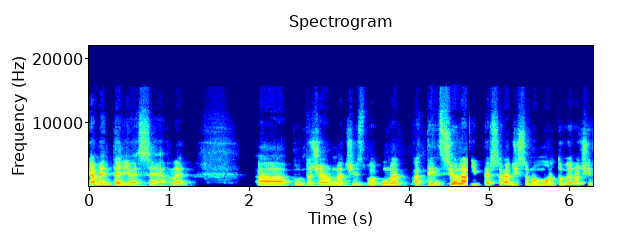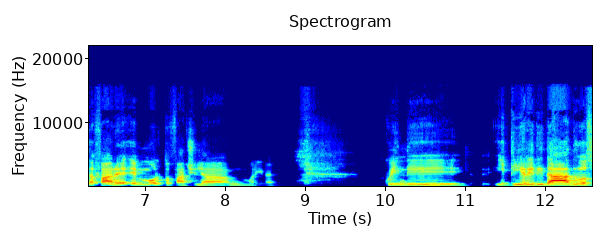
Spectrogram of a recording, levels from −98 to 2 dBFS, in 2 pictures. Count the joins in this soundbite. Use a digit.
1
